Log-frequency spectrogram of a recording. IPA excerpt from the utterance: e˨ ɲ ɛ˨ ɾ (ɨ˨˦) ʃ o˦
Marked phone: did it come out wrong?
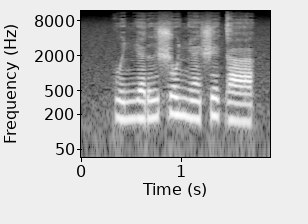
no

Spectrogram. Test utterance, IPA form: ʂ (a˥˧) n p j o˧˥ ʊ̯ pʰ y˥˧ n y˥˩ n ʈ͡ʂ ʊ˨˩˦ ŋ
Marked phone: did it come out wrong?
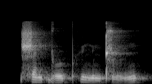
yes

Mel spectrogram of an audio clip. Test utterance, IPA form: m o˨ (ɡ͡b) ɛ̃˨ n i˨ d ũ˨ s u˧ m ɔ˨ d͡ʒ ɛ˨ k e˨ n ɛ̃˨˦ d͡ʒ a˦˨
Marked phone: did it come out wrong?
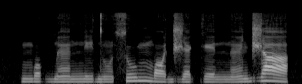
no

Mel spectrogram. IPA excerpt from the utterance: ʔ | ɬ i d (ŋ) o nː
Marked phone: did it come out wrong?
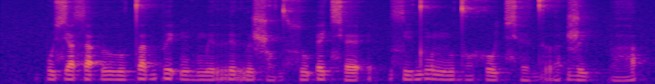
no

